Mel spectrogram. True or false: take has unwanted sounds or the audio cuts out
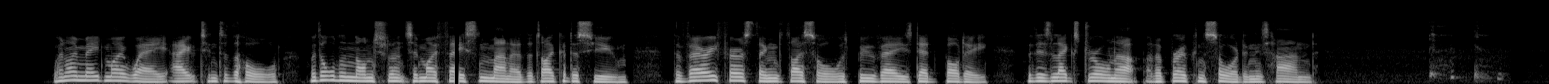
true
